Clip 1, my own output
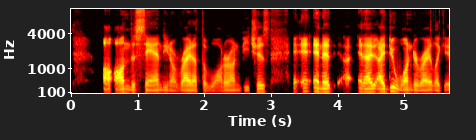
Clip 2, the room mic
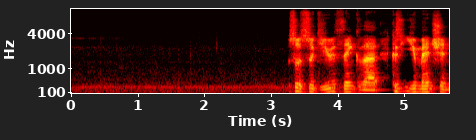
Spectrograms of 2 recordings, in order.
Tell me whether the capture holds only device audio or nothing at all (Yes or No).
No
